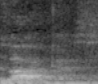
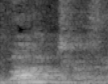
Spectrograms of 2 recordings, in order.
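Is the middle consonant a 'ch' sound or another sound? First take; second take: other sound; ch sound. First: The middle consonant is not a ch sound. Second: The middle consonant is a ch sound. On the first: The speaker calls it wrong. "No es vacas" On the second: The speaker calls it right. "es vachas. Aquí aparece la verdadera"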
